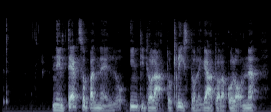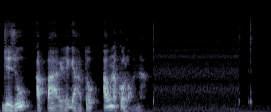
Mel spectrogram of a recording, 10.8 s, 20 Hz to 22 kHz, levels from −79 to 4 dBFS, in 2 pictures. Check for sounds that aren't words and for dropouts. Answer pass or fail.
pass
